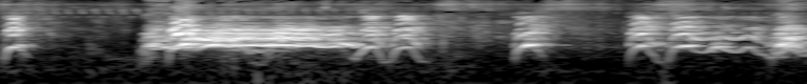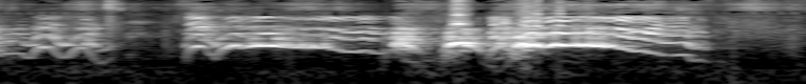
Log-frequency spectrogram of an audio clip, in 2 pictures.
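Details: Miniature Schnauzer Lucky, one of two brothers in Aroostook County, Maine, alerting his brother to someone nearby while Levi tracks a chipmunk: three long, wavering, drawn-out howl-like barks, each lasting about a second, rising and falling in pitch.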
